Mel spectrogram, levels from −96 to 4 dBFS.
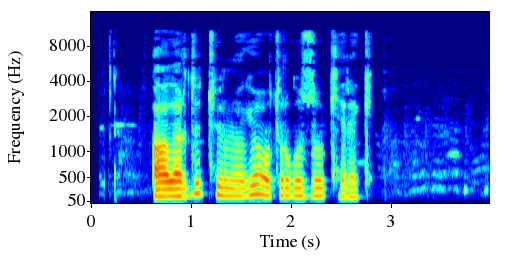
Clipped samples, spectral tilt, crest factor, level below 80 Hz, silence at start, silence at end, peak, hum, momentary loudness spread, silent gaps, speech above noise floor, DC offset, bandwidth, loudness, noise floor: under 0.1%; -7 dB/octave; 22 dB; -70 dBFS; 0.6 s; 1.2 s; -2 dBFS; none; 14 LU; none; 39 dB; under 0.1%; 11.5 kHz; -21 LUFS; -60 dBFS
